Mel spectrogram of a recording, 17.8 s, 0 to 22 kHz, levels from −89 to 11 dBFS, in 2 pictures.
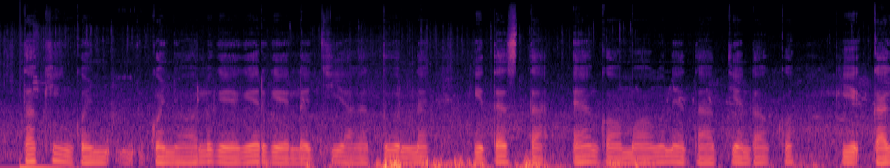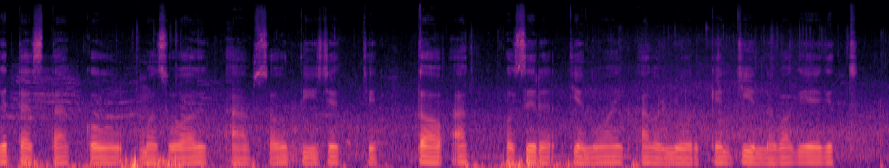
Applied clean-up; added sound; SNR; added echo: none; Traffic noise, roadway noise; 18 dB; none.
